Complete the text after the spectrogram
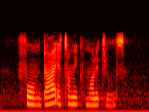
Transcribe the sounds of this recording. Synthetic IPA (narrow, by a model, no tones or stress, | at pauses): fɔːmdaɪʔətʰɔmɪkmɔlɛkʰjulz̥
